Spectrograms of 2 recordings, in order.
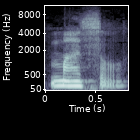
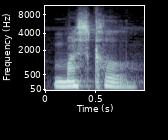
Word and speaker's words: muscle: dibaca male muscle gu ya bukan muskle yang biasanya membaca kata ini muskle ya saatnya bertobat hari ini ini bukan maskle ya tapi sekali lagi muscle muscle jauh seperti tidak nyambung tapi mau bagaimana lagi ini cara membacanya jadi bahasa Inggris kan ada cara tulisannya sama cara membacanya ee kadang tidak sama sebagaimana ini muscle bukan Mask kemudian ada yang membaca kata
